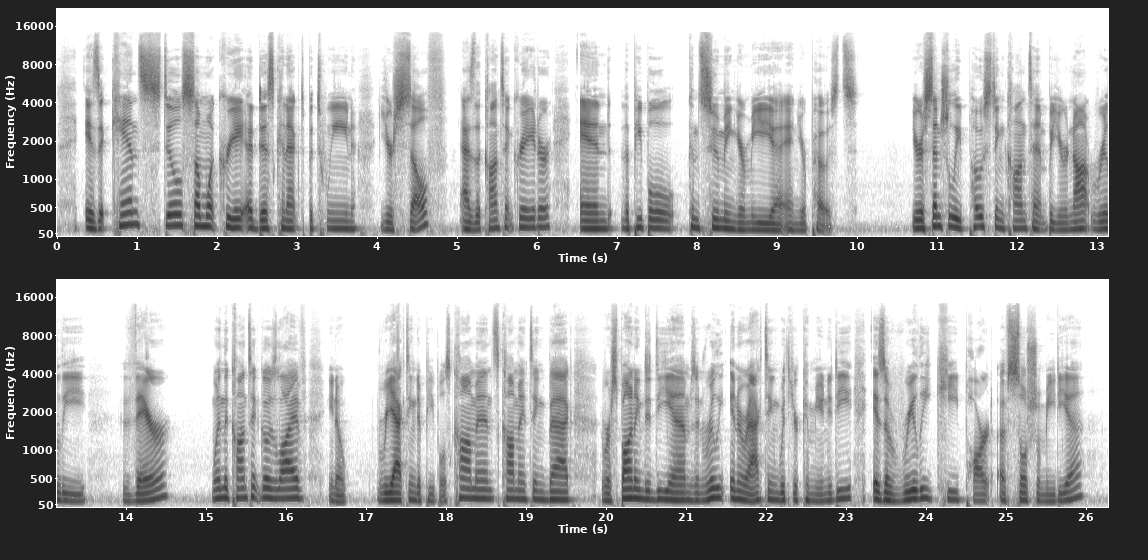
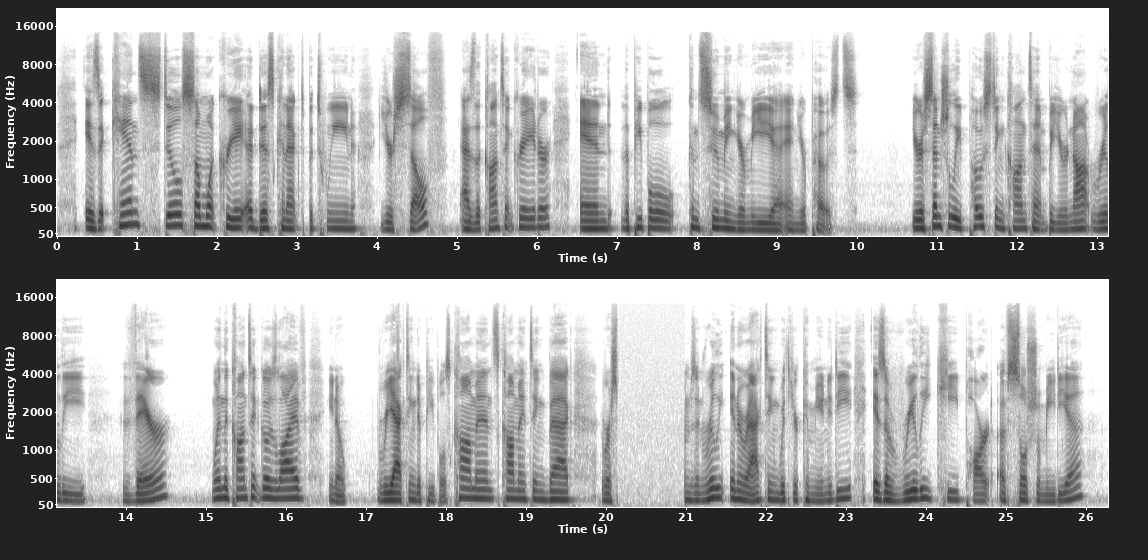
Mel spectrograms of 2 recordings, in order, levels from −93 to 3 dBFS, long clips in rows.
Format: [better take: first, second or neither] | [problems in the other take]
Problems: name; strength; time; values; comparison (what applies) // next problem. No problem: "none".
first | audio cutting out; at 20 s for 1 s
